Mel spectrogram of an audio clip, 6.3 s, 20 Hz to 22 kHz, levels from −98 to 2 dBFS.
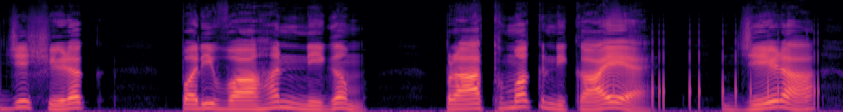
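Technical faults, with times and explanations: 4.60 to 6.14 s: train of clicks, likely from nearby equipment interference or a faulty connection injecting pulses about 9.1 per second, irregularly spaced, heard as uneven ticking above the speech.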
